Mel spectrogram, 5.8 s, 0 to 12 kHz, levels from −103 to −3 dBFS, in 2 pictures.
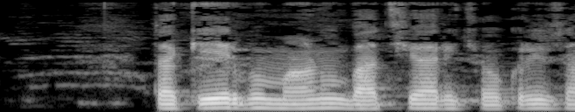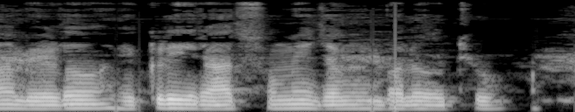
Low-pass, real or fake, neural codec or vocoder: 10.8 kHz; real; none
